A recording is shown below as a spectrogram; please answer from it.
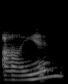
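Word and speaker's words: עין: Then there's Ayin. This is another form that does not have a sound, kind of like the Aleph.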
